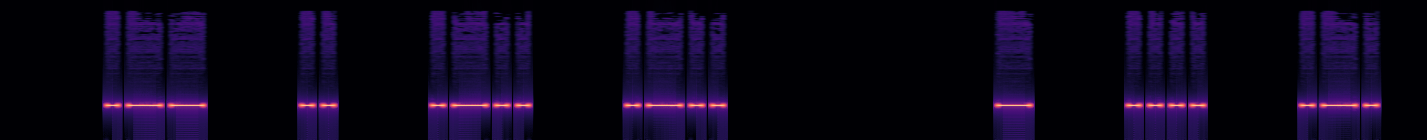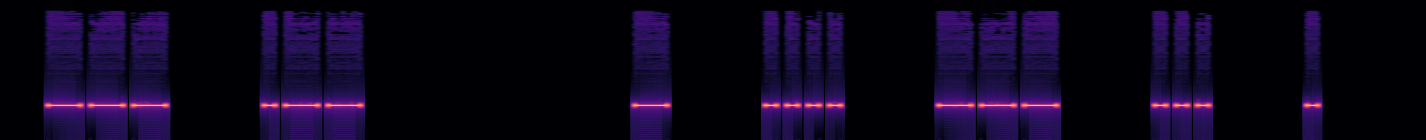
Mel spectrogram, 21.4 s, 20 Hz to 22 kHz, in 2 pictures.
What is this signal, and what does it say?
Morse code, heard as a keyed tone, about 15 wpm, spaced as for 8 wpm, 1000 Hz. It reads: WILL THROW THOSE
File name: qotdfiles / 8wpm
